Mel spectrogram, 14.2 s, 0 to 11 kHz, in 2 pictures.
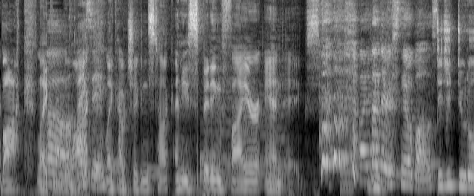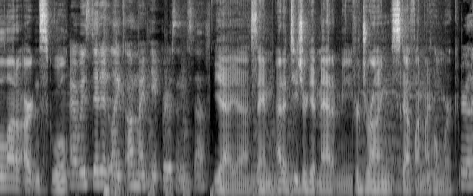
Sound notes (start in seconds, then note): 4.8 laughs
